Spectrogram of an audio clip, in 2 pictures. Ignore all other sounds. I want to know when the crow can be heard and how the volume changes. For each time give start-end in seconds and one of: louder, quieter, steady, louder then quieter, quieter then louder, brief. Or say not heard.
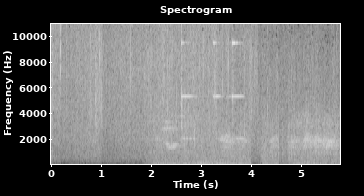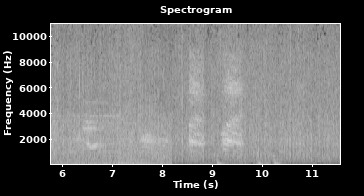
1.9-11.1 steady.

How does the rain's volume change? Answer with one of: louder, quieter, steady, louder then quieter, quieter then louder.
steady.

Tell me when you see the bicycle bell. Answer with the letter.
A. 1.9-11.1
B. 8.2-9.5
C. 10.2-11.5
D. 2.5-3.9
D.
